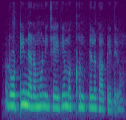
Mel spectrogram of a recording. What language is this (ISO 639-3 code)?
pan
